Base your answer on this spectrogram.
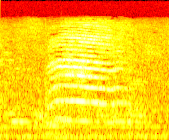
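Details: Pet cat meowing indoors while wanting a spider it has spotted; one drawn-out harmonic meow rising then falling over about a second, with soft low room hum beneath.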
